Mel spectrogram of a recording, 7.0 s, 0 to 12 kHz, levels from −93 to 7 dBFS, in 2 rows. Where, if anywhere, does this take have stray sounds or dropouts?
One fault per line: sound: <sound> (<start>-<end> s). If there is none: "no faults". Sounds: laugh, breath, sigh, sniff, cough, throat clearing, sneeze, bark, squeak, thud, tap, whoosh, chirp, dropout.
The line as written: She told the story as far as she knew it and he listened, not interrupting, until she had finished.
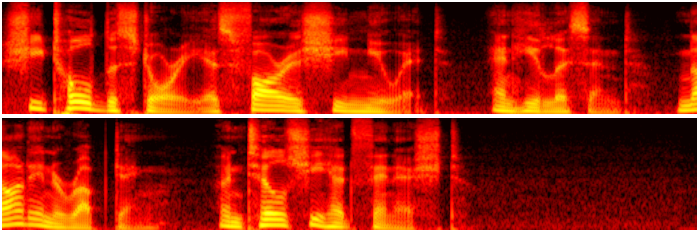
no faults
